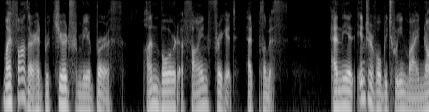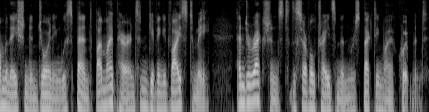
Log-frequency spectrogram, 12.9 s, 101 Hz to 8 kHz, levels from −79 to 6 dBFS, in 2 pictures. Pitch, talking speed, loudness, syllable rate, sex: 105 Hz, 195 wpm, -22 LUFS, 6.1 syllables/s, male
